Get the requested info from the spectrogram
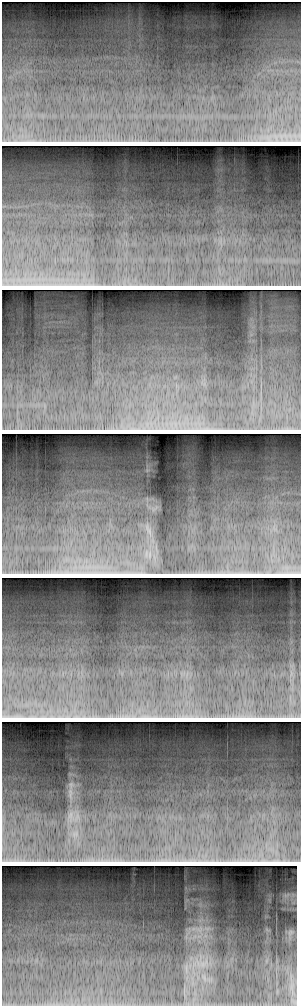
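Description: Triumph Explorer XCa's three-cylinder engine revving up and down in short bursts of throttle, every couple of seconds, as the motorcycle is ridden slowly off-road through long grass. A few sharp knocks come through over the engine.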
